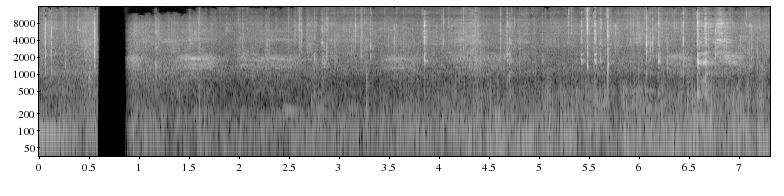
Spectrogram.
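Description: Open wood fire burning under a large pan: a steady low rumble of flames with many sharp crackles and pops from the burning wood. The sound drops out completely for a moment just under a second in.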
